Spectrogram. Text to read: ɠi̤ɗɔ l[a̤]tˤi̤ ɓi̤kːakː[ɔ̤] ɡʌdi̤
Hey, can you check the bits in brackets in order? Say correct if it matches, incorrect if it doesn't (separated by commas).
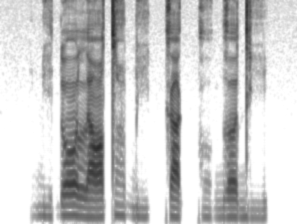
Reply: incorrect, correct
